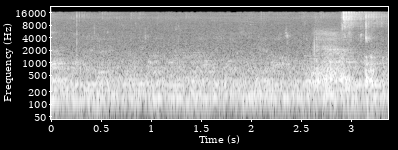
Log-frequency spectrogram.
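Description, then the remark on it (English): One and a half cups of water pour steadily into a bowl of rice, a soft continuous splashing hiss that swells louder near the end, with a faint clink as the pour finishes. “So I'm coming over here and I am going to get 1 1/2 cups of this special water that we have here. And I'm putting it in the bowl with the rice.”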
